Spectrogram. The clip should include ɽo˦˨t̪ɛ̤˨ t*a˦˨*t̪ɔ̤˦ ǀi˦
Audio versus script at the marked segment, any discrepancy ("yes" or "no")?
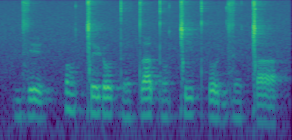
no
